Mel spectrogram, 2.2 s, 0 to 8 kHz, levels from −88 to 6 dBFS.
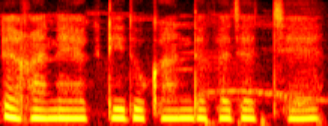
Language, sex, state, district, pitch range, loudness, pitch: Bengali, female, Assam, Hailakandi, 200-205 Hz, -18 LUFS, 205 Hz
